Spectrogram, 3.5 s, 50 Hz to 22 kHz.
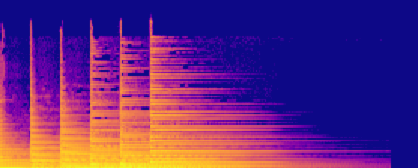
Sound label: Bb 7th Flat 9th Bb down Guitar Open D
